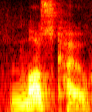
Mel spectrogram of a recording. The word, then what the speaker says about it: Moscow: The tune is called Moscow. I don't know whether it's after the Russian capital, Moscow, or shall I say Moscow. That's how the Americans pronounce it. Don't know why.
